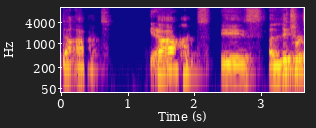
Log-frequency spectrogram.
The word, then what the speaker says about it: Da'amat: DMT, and it's believed to be pronounced Da'amat.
